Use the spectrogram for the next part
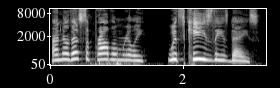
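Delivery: high-pitched awkward store guy; squeaky oddball coworker voice; high character voice. Acted. Clint character continues.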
